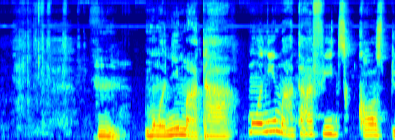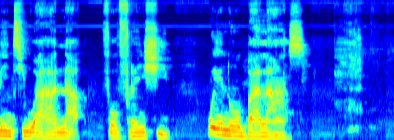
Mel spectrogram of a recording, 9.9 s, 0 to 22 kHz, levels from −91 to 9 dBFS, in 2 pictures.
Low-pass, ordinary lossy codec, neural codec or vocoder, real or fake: none; none; none; real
